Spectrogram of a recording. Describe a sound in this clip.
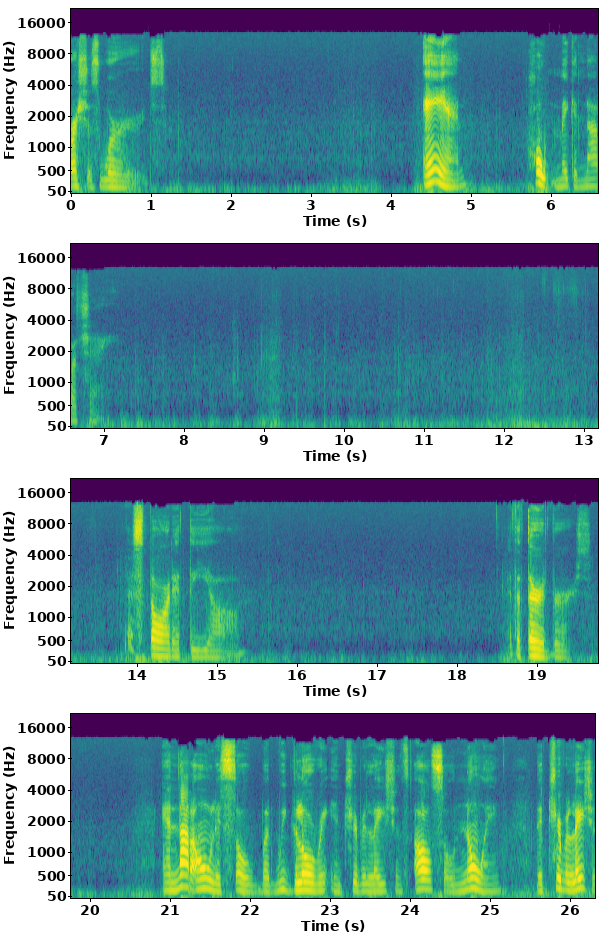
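A middle-aged woman speaks slowly and with feeling into a microphone, pausing often.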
